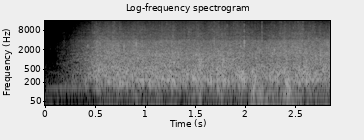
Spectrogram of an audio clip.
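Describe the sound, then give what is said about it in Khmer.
Rushing salt water from an outrigger canoe being paddled and raced at sea in the Torres Strait Islands off northern Queensland swells up within the first half second and then holds as a steady, dense wash of splashing. “នោះគឺជាសម្លេងនៃនិមិត្តរូបរបស់កំរងកោះ Torres Strait Island នៅចុងភាគខាងជើងនៃរដ្ឋ Queensland នៅក្រោមការចែវនិងប្រណាំងនៅលើទឹកប្រៃ”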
